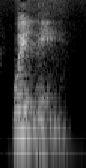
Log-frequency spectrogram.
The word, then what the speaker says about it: Whitney: I say Whitney and they say Brittany or Courtney. And I'm like, no, Whitney, like Whitney Houston.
